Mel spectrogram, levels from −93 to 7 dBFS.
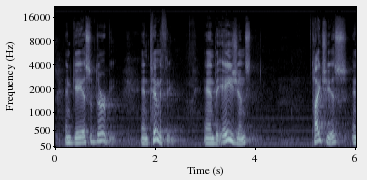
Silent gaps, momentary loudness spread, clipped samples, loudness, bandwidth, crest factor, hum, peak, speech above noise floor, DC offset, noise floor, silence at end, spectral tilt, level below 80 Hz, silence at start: none; 17 LU; under 0.1%; -29 LUFS; 19.5 kHz; 20 dB; 60 Hz at -55 dBFS; -12 dBFS; 30 dB; under 0.1%; -59 dBFS; 0 s; -5 dB/octave; -70 dBFS; 0.2 s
